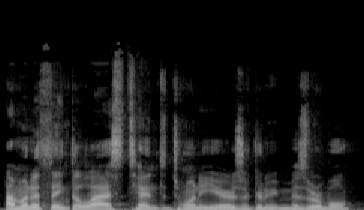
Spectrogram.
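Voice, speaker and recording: A man's voice: fairly high pitch, very fast, dry recording. A man in his twenties arguing bluntly and profanely in casual banter with friends. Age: 20s.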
